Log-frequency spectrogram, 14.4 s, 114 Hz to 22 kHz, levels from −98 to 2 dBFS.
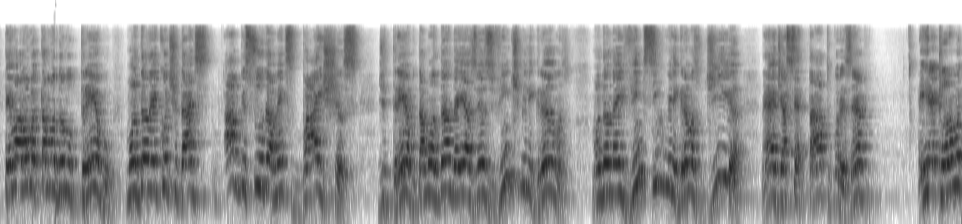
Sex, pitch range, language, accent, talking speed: male, 225-280 Hz, Portuguese, Brazilian, 135 wpm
